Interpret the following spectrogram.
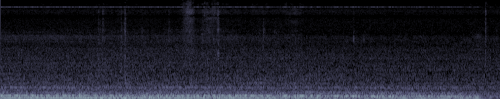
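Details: Car just after roll bar bush replacement, driving at cruising speed: a low, droning hum over the road rumble that drops away as the car slows; it appeared after the repair, the owner doubts it is the wheel bearings, source unclear.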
